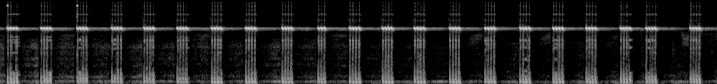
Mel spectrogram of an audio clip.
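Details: Cricket chirping loud and clear, meant as a tutor sound for songbirds: a sharp, high metallic pulse repeated about three times a second over a steady ringing tone, about twenty chirps with no other sounds.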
